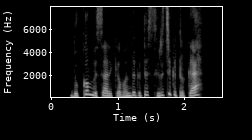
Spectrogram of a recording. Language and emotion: Tamil, angry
